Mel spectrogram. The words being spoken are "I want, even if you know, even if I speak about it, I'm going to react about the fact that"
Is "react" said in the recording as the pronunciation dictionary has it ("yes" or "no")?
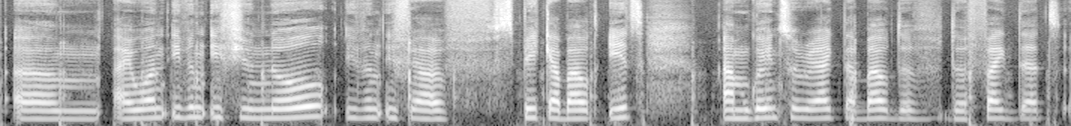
yes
